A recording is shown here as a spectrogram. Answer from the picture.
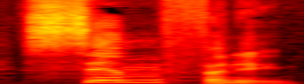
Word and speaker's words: symphony: It's the same thing in this next word, symphony. This is a tricky one because you've got the M sound followed by an F sound.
